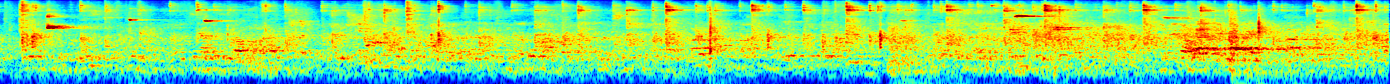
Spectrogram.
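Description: Ping-pong balls click rapidly against paddles and tables in a large echoing hall.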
